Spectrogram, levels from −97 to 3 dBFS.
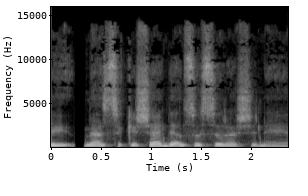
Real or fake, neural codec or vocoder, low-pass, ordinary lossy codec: fake; vocoder, 48 kHz, 128 mel bands, Vocos; 14.4 kHz; MP3, 64 kbps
